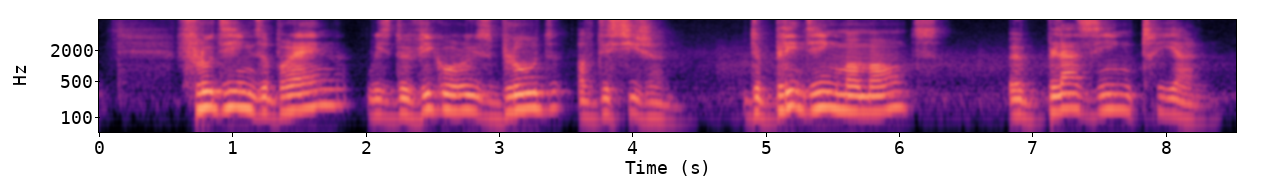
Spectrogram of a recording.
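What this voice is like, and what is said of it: English spoken with a French accent. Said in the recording (French): “pardon pour mon accent ... je suis pas très doué pour les langues”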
